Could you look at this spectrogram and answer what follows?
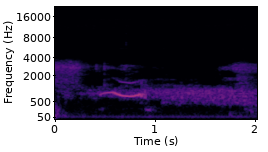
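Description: A cat gives a single drawn-out meow near the middle, faint against a steady background hum outdoors.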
